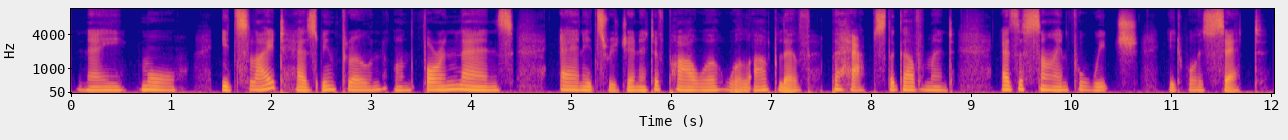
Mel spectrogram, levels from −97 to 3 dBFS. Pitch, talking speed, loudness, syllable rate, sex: 145 Hz, 135 wpm, -23 LUFS, 3.9 syllables/s, female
